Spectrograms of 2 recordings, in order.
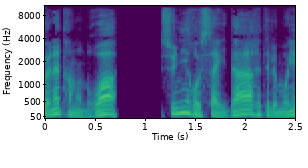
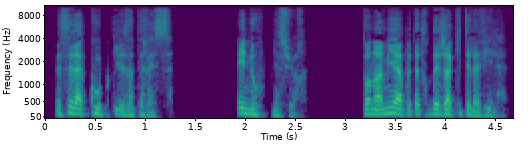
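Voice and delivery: raised, steady and firm; calm Aiel woman; 5 semitones higher, faster than usual. Acted. Avienda reasoning with Nineveh, firm raised voice. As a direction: lay out the reasons plainly.

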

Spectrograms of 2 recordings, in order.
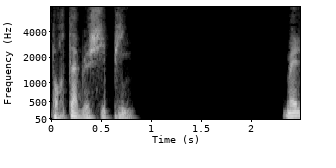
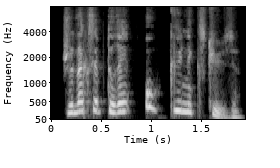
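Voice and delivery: higher, brisk refusal; cutting in. A narrator's reading. Midwife cuts off the queen, firmly. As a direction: shut the protest down. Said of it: "coupa Melfein".

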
